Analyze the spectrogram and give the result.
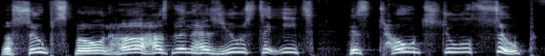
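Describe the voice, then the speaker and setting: A man playing an authoritative, methodical police sergeant in an old-time radio drama, questioning deliberately. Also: high-pitched, expressive, a little mellow. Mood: quietly triumphant. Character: brisk, methodical male police homicide sergeant. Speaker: actor.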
